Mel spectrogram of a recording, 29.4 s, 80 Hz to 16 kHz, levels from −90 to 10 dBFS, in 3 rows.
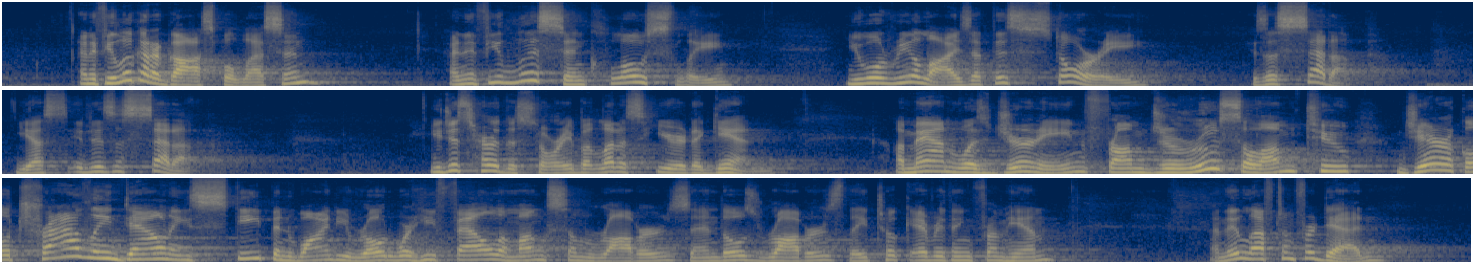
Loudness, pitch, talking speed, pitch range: -25 LUFS, 180 Hz, 150 wpm, 155-225 Hz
